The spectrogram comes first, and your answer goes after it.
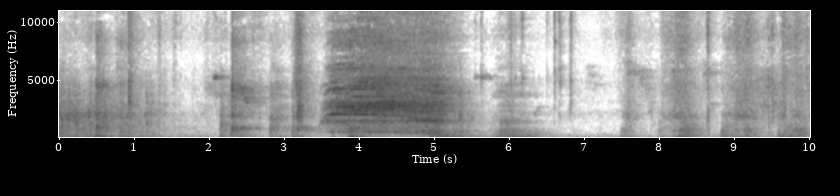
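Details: Friesian horse from a herd being measured for height lets out a loud, harmonic whinny lasting about a second and a half, with hoof clatter, thuds and Dutch speech before and after.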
